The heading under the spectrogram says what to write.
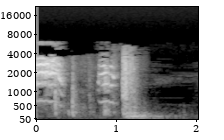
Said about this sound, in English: Oh, that fool cat. Let me get him out of here. Now, come on, Jerry. Outside.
